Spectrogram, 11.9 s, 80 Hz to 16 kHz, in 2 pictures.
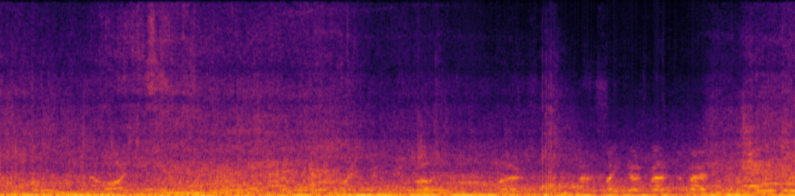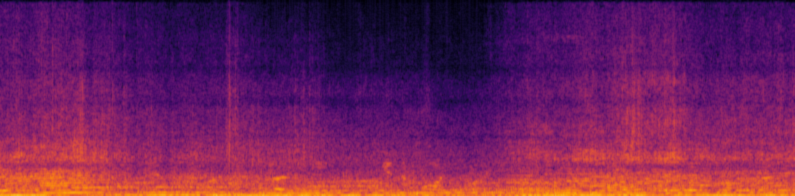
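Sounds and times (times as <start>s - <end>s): racing car engines passing: 0.0s - 11.9s.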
